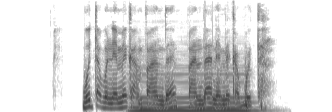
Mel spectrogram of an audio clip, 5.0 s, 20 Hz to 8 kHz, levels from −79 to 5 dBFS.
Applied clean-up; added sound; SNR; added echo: none; Bowed string instrument; -1 dB; none.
